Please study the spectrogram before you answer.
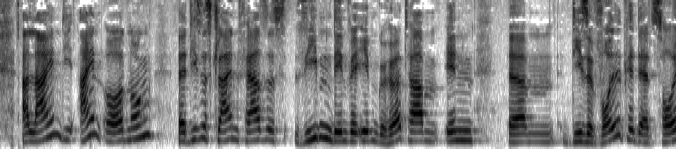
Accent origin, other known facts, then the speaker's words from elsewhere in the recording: Verden an der Aller, Lower Saxony, Germany; ich komme aus Verden an der Aller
